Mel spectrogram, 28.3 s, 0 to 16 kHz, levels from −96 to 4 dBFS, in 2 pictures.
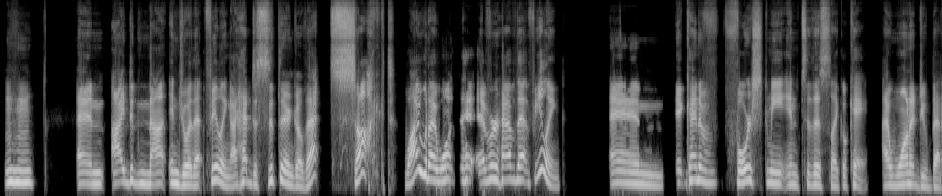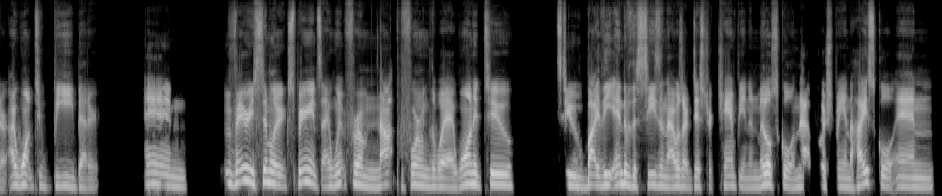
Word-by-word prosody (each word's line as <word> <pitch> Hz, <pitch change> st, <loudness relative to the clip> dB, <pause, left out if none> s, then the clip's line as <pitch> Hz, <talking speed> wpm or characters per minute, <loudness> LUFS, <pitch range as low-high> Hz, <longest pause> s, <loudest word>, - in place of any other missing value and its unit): Mhm. 185 Hz, -1 st, +2 dB, 0.6 s
And 165 Hz, 0 st, +1 dB
I 180 Hz, +3 st, +2 dB
did 185 Hz, -2 st, -3 dB
not 170 Hz, 0 st, +1 dB
enjoy 160 Hz, -4 st, +2 dB
that 150 Hz, +1 st, -1 dB
feeling. 195 Hz, -10 st, +1 dB
I 140 Hz, -, +1 dB
had 195 Hz, +2 st, -1 dB
to 155 Hz, -, -3 dB
sit 205 Hz, +3 st, 0 dB
there 215 Hz, -6 st, +3 dB
and 155 Hz, -, -1 dB
go, 135 Hz, -2 st, 0 dB
"That 130 Hz, -, +1 dB, 0.2 s
sucked!" -, -, +2 dB
Why 365 Hz, -, +2 dB
would 305 Hz, -8 st, +4 dB
I 220 Hz, -2 st, +5 dB
want 210 Hz, +1 st, 0 dB
to 220 Hz, +2 st, 0 dB
ever 220 Hz, +5 st, +2 dB
have 220 Hz, 0 st, 0 dB
that 220 Hz, -5 st, +1 dB
feeling? 180 Hz, -, -1 dB, 0.7 s
And 165 Hz, -5 st, 0 dB, 0.2 s
it 185 Hz, -2 st, -2 dB
kind 220 Hz, 0 st, +2 dB
of 180 Hz, -4 st, -4 dB
forced 190 Hz, +2 st, 0 dB
me 170 Hz, -4 st, +1 dB
into 155 Hz, 0 st, -4 dB
this 155 Hz, -3 st, -1 dB
like, 135 Hz, -3 st, -3 dB
"Okay, 115 Hz, -7 st, -4 dB, 0.2 s
I 145 Hz, -, +1 dB
wanna 155 Hz, +2 st, +2 dB
do 140 Hz, -1 st, -5 dB
better, 120 Hz, -1 st, -3 dB
I 145 Hz, -, +2 dB
want 150 Hz, -3 st, 0 dB
to 145 Hz, -, -7 dB
be 140 Hz, -2 st, 0 dB
better." 115 Hz, -2 st, -6 dB, 0.7 s
And 150 Hz, -7 st, 0 dB, 0.6 s
very 180 Hz, +4 st, +3 dB
similar 180 Hz, -2 st, +3 dB
experience, 170 Hz, +2 st, +1 dB
I 130 Hz, +1 st, -2 dB
went 155 Hz, +6 st, -3 dB
from 145 Hz, -7 st, -1 dB
not 140 Hz, +6 st, 0 dB
performing 145 Hz, +2 st, -2 dB
the 130 Hz, 0 st, -3 dB
way 130 Hz, -2 st, +2 dB
I 115 Hz, -, +1 dB
wanted 155 Hz, +4 st, +2 dB
to, 155 Hz, -2 st, +2 dB, 0.8 s
to 140 Hz, -4 st, +1 dB
by 150 Hz, +4 st, +3 dB
the 150 Hz, -1 st, +1 dB
end 160 Hz, +3 st, +3 dB
of 155 Hz, -3 st, 0 dB
the 140 Hz, -, 0 dB
season, 145 Hz, 0 st, 0 dB
I 130 Hz, 0 st, +4 dB
was 140 Hz, 0 st, +1 dB
our 130 Hz, -, +3 dB
district 125 Hz, +1 st, -4 dB
champion 145 Hz, -4 st, -1 dB
in 120 Hz, 0 st, -7 dB
middle 155 Hz, +4 st, +4 dB
school, 135 Hz, -4 st, -4 dB
and 120 Hz, +3 st, -7 dB
that 135 Hz, 0 st, +2 dB, 0.2 s
pushed -, -, -3 dB
me 130 Hz, -2 st, -2 dB
into 120 Hz, -2 st, -2 dB
high 140 Hz, +9 st, +3 dB
school 145 Hz, -8 st, -3 dB
and 125 Hz, -2 st, 0 dB
155 Hz, 175 wpm, -23 LUFS, 135-180 Hz, 0.8 s, I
